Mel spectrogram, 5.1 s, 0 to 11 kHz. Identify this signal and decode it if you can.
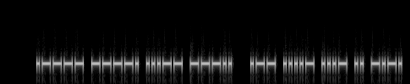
Morse code, heard as a keyed tone, about 36 wpm, 700 Hz. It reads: 1938 W4VIC
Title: Worked All Europe DX Contest - QTC Exchange - 35wpm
